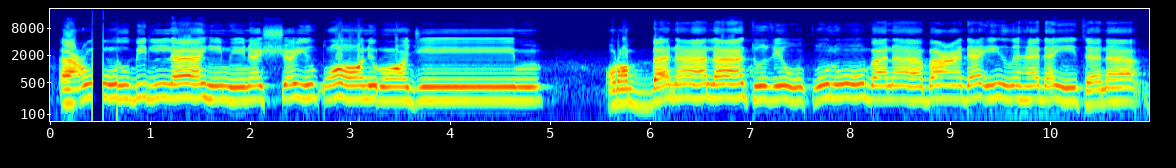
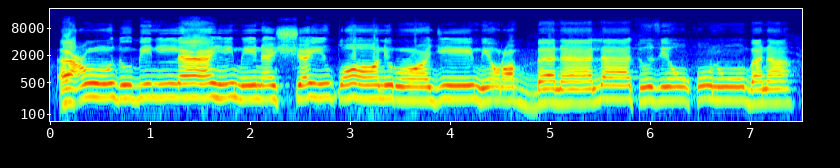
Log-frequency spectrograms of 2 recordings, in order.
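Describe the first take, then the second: First: There is a pause after 'rajim'. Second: It runs straight on after 'rajim'.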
